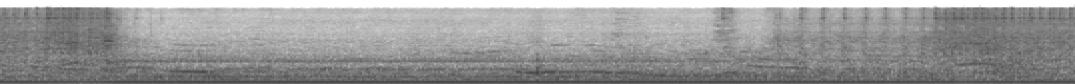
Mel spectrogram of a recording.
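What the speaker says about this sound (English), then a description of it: "So sometimes I just lay them right on top of each other and look at them as I'm stitching them together." Sewing machine stitching plaid fabric seams together, a steady close motor whir running throughout with faint talking over it.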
